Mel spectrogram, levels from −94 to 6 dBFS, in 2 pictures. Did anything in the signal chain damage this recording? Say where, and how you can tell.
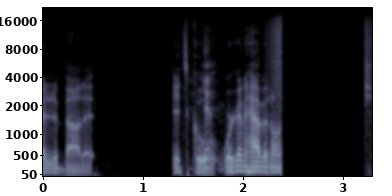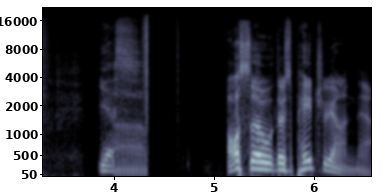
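Yes. The damage happens at the radio link of a wireless microphone, ahead of any digital stage. There are two wireless microphone squelch dropouts. The first runs from 2.21 to 3.34 s, just after "gonna have", with about 0.84 s of muting. The second runs from 4.27 to 4.64 s, with about 0.30 s muted. Each time the FM signal weakens and hiss swells. The receiver's squelch then shuts the output into near silence before the speech returns. That hiss-then-hole pattern separates it from network packet loss, which leaves clean gaps or smeared, repeated fragments.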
